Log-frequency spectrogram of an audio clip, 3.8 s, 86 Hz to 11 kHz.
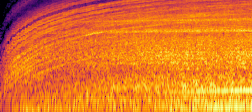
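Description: The auxiliary power unit of an EF-24G jet in the VTOL VR flight game spins up with a rising whine over a steady roar, loud and close in the cockpit, building without pause.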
